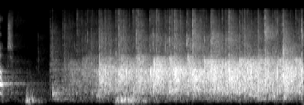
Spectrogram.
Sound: audience clapping

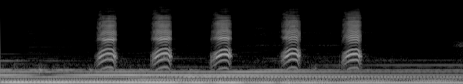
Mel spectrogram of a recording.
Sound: crow caws

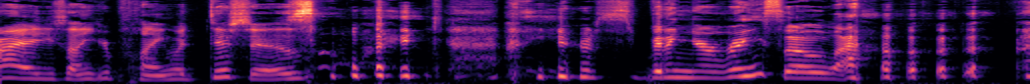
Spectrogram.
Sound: laughing

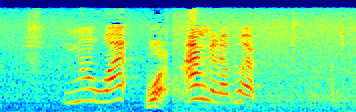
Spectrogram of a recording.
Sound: voiceover

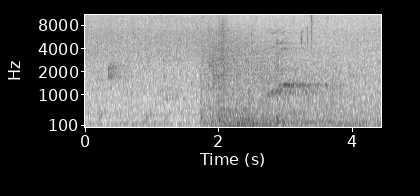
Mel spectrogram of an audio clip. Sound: thunder crashes

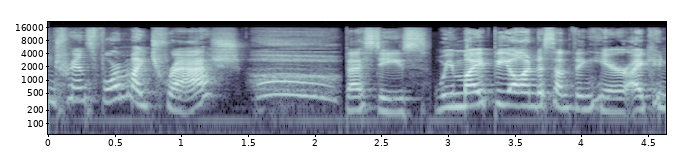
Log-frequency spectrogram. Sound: gasps

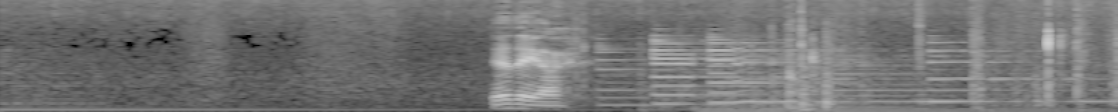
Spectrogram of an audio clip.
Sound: flames crackling

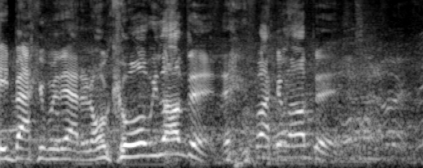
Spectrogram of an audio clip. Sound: laughs

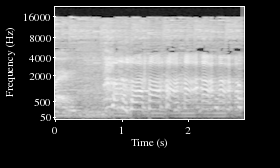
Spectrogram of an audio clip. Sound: laughing

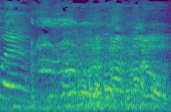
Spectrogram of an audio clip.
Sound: laughter

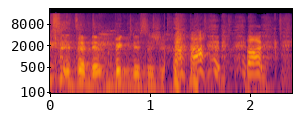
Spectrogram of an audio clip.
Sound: laughs

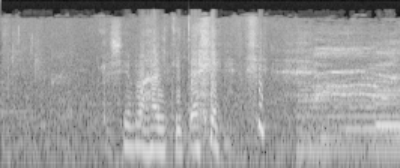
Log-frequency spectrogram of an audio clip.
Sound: giggles

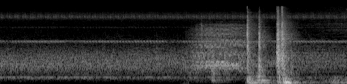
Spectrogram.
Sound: door creaks shut

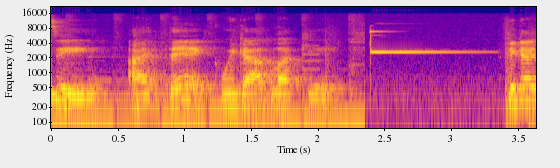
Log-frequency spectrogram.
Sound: ding

